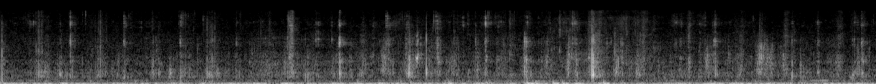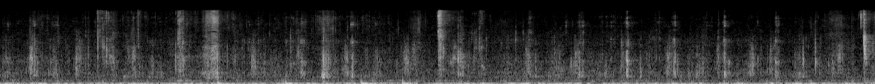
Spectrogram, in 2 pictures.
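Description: Close-up chewing of a thick seaweed-wrapped gimbap roll, with many small crackly clicks throughout.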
